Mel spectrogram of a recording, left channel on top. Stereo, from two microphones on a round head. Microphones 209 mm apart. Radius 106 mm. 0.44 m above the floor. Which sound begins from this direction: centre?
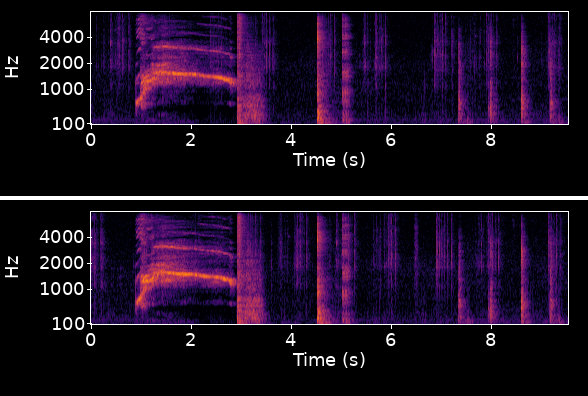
A thud, at 4.5 s.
